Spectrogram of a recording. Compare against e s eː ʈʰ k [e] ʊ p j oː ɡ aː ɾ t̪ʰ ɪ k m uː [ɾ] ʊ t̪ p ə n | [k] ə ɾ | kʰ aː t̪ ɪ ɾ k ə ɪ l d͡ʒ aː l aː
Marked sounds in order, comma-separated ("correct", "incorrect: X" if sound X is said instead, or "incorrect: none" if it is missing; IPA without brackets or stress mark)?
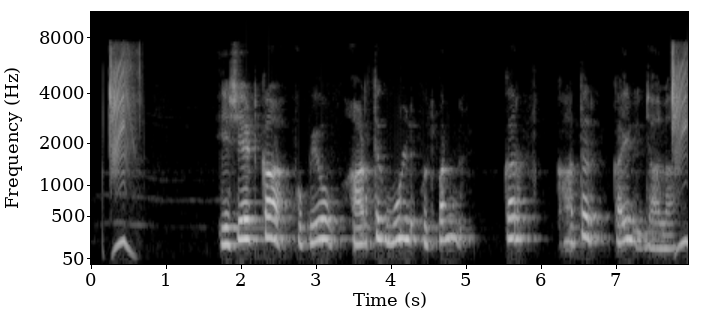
incorrect: a, incorrect: l, correct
